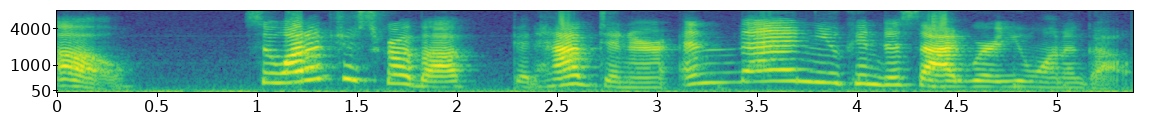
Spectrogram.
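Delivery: plain reading voice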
